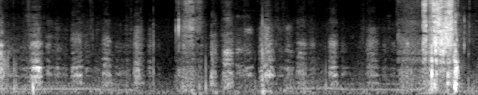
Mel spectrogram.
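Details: Seven-year-old Border Collie Adaike Polední kámen playing with water, panting in quick rhythmic breaths, with a loud splash of water near the end.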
